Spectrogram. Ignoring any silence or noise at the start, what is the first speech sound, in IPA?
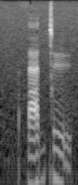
θ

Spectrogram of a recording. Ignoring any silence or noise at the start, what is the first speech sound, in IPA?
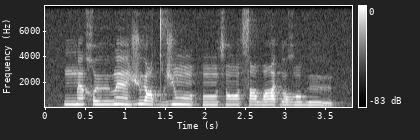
ŋ͡m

